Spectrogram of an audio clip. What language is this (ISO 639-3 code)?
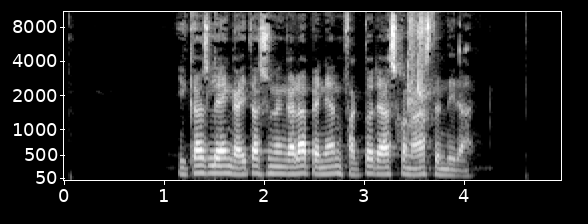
eus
